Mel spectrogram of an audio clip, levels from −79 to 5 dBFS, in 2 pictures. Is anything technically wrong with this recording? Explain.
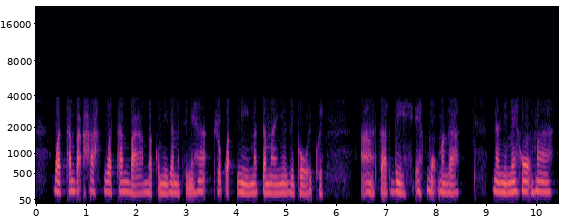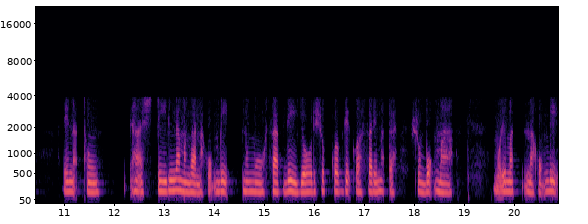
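No, nothing is technically wrong with this audio.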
